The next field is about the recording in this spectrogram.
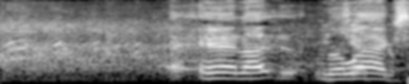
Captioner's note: laughter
